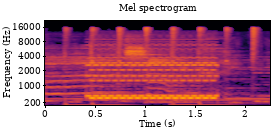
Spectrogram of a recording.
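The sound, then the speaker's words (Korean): A telephone rings with a rapid warbling trill lasting just over a second, loud, set against a steady background musical bed with no talking; the call is from a childhood friend. “중마고우의 전화를 받기 전까지는요.”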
